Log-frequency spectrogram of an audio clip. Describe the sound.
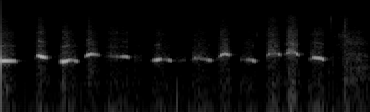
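A person whistles a string of about a dozen short, breathy notes whose pitch wavers up and down, clear and moderately loud with small gaps between them.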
